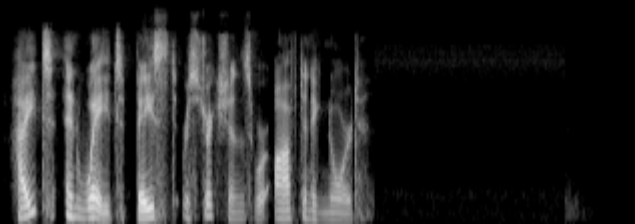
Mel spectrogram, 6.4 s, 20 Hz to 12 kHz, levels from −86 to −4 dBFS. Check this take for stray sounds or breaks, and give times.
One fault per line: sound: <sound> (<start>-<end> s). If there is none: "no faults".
no faults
